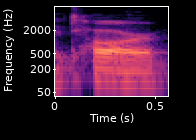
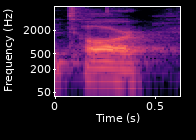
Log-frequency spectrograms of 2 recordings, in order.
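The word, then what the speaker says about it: tahr: So it's the 3 packs, and it's the Argali, which is the largest, the Markor, and the Tar, which those are all sheep and goat species.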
